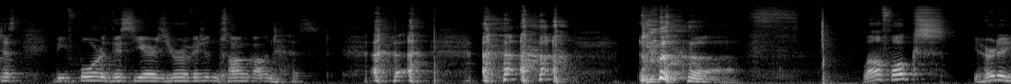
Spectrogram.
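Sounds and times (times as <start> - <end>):
speech: 0.0 - 5.6, 6.4 - 7.2, 8.6 - 10.1
man coughing and clearing throat: 3.6 - 7.5.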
